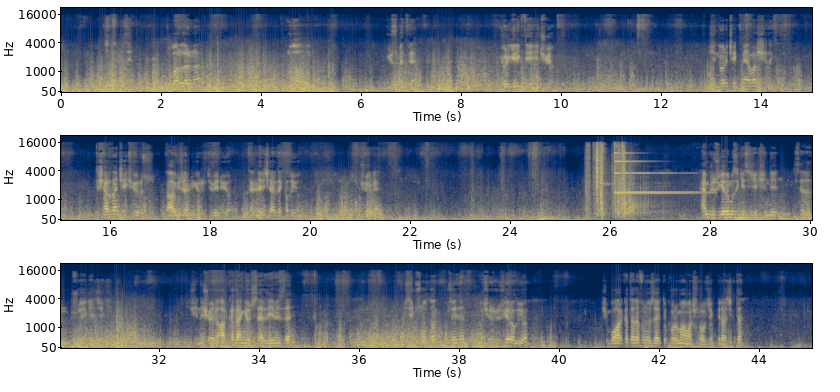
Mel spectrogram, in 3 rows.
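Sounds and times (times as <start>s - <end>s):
wind buffeting microphone: 0.0s - 45.0s
bright bell ding: 25.8s - 28.2s.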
